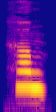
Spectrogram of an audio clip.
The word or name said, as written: Không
